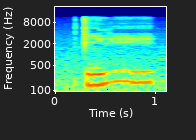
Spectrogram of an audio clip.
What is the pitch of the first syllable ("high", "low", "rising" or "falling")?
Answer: low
